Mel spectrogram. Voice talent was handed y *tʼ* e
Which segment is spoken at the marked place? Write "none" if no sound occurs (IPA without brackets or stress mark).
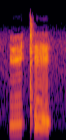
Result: tʼ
